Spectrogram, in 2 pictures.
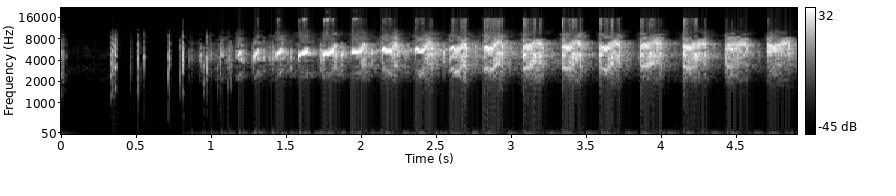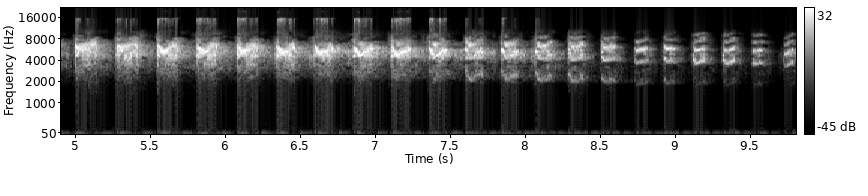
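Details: Swiftlet attraction sound played by Indonesian swiftlet farmers: after a few scattered clicks, a long steady train of rapid buzzy chirps, about four per second, fading slightly toward the end.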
